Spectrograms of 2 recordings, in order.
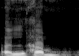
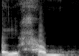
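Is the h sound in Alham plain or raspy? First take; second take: plain; raspy. First: The h is a plain soft h. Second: The h is a raspy throat h. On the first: The speaker calls it wrong. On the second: The speaker calls it right.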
